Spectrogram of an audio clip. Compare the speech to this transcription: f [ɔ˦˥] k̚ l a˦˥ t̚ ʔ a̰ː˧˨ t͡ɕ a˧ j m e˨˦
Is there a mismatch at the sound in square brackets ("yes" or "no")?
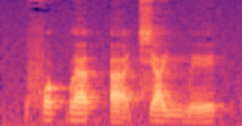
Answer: no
